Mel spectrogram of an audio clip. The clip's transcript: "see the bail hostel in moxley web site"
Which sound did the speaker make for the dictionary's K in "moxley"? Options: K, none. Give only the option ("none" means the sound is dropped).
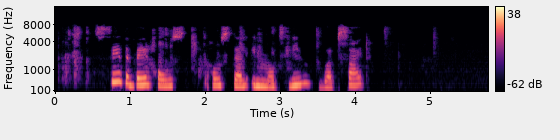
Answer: none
